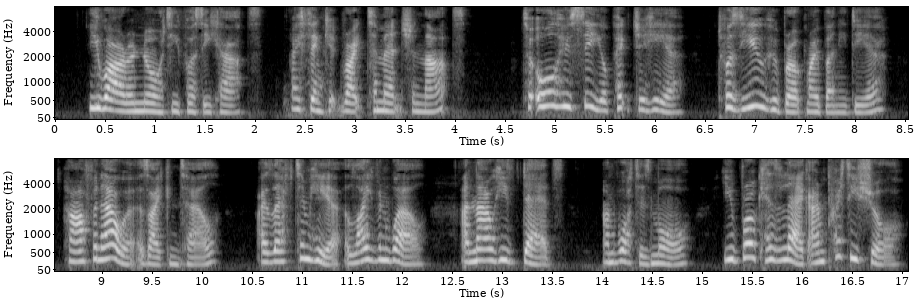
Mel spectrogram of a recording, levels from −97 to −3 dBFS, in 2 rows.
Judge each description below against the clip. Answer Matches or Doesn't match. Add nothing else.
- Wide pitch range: Matches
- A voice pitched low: Doesn't match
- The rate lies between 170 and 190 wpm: Doesn't match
